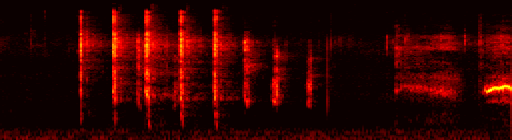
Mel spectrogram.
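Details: Pet male cockatiel coaxed by its owner to sing: a quick run of about nine sharp, dry clicking chirps, a brief pause, then a steady whistled note followed by a louder, slightly rising clear whistle.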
